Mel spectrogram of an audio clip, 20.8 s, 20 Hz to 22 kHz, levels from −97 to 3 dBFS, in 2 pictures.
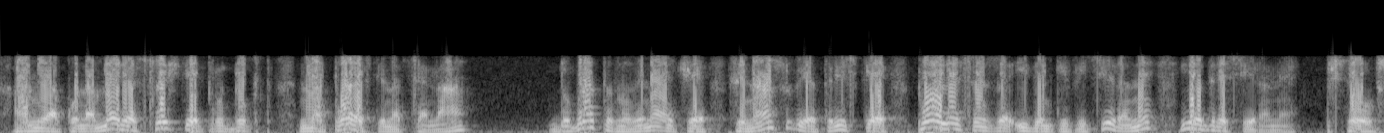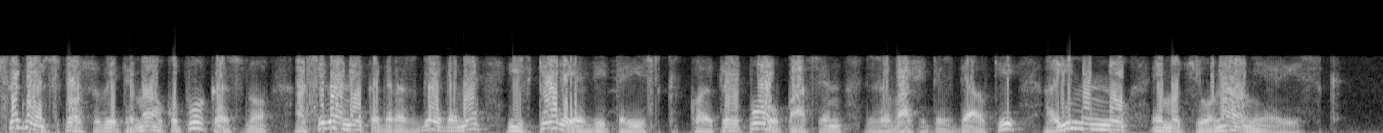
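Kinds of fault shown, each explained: Integer overflow: Loud peaks exceed the integer range by about 8 dB and wrap to the opposite sign instead of being limited. Roughly one percent of samples are affected across the whole clip, producing violent cracks on loud speech that are far harsher than ordinary clipping.
GSM full-rate codec: The speech has been through a vocal-tract model driven by sparse, regularly spaced excitation pulses, which fits the 13 kbps full-rate coder. Nothing above 4 kHz survives, and the voice carries a plainly audible buzzy, gravelly roughness throughout.
Clock slip clicks: Faint regular ticks run from 0.12 s to 20.53 s, about every third of a second, each a single-sample jump. This is likely caused by two unsynchronised clocks; the spacing points to a mismatch of roughly 70 ppm, heard most clearly on sustained voiced sounds.
Lost GSM frames: At 11.34 s and 19.56 s there is a short rough, metallic ring lasting about 20 ms, consistent with a single bad frame each time. 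The decoder repeats the last good frame's settings before normal decoding resumes.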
